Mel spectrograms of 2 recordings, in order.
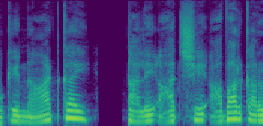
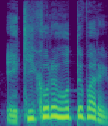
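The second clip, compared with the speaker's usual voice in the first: high and louder in disbelief; shocked question; 8 semitones higher, 5 dB louder than usual. Acted. Husband to wife over her long hair, shocked. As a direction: gasp it out in amazement.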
